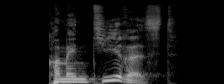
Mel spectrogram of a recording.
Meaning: second-person singular subjunctive I of kommentieren
- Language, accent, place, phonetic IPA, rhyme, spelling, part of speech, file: German, Germany, Berlin, [kɔmɛnˈtiːʁəst], -iːʁəst, kommentierest, verb, De-kommentierest.ogg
